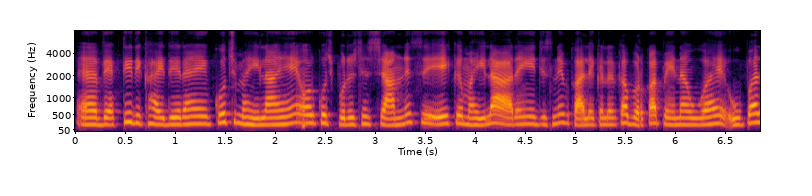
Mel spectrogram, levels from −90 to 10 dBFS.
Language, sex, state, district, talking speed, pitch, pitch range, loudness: Hindi, female, Bihar, Vaishali, 245 wpm, 215 Hz, 200-245 Hz, -13 LUFS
